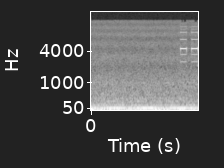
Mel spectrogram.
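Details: Gigabyte GA-Z77X-D3H motherboard, damaged socket pins, during voltage probing (VRAM ~1.5 V present): short high beeps about three a second; stops, reboots and beeps again; no boot, cause not yet known.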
